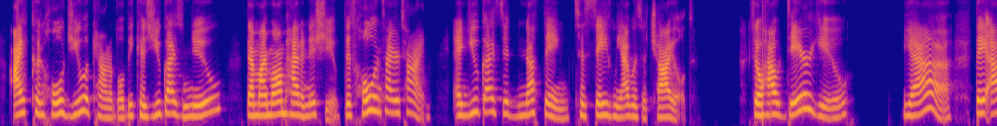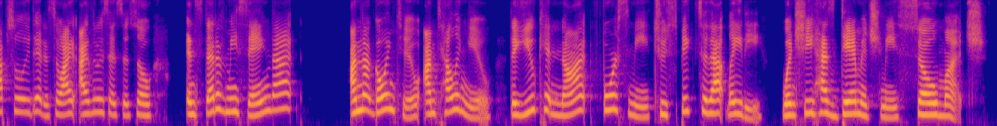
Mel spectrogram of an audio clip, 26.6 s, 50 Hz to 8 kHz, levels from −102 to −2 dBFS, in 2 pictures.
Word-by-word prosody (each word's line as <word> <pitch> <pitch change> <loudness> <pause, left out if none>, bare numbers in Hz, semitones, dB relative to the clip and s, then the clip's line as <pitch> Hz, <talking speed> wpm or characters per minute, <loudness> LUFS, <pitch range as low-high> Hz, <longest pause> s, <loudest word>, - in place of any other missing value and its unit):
I 245 +5 +7
could 275 -2 -1
hold 240 0 0
you 265 +8 0
accountable 190 -8 -3
because 215 0 -3
you 245 - -1
guys 260 -6 +1
knew 240 - 0 0.3
that 225 -1 +6
my 225 0 +6
mom 245 +3 +5
had 240 -3 +3
an 215 +1 -3
issue 240 +1 -5
this 230 -1 0
whole 285 +5 +4
entire 290 -3 0
time, 260 -8 -5 0.3
and 225 0 0
you 275 +4 -2
guys 290 -1 -2
did 255 -5 -4
nothing 225 -7 -2
to 230 -3 -3
save 235 +1 0
me. 200 - -3
I 205 - +3
was 210 -2 -3
a 180 - -8
child. 195 -1 +1 0.8
So 230 -3 +6
how 240 +1 +5
dare 260 +11 +2
you?" 210 - -5 0.7
Yeah, 235 +11 +2 0.3
they 270 0 +7
absolutely 285 +2 0
did, 295 0 -4
and 215 -1 -10
so 255 - -5
I 250 +3 +1
I 245 +1 +4
literally 280 +1 -6
said, 250 -4 -7
"So 230 -1 -7
so 230 -2 -4 0.4
instead 250 +4 0
of 340 -3 -2
me 295 0 -1
saying 255 +2 -2
that, 345 +2 -1 0.8
I'm 275 +4 +7
not 325 -5 +3
going 320 +4 +2
to, 205 0 -6
I'm 255 +1 +4
telling 285 -1 -2
you 185 +1 -7 0.2
that 235 - +4
you 270 +8 -1
cannot 285 +1 -1
force 330 -2 -1
me 200 -5 -6
to 245 -2 -3
speak 300 +6 -8
to 290 -4 0
that 270 -1 +4
lady 240 -7 -3 0.2
when 230 0 +3
she 270 +4 -3
has 260 -4 +2
damaged 250 -1 +1
me 190 -1 -5
so 240 +4 +3
much, 220 -1 -5
245 Hz, 170 wpm, -24 LUFS, 220-280 Hz, 0.8 s, I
